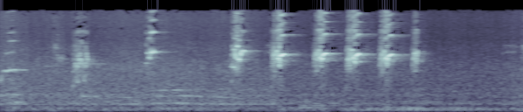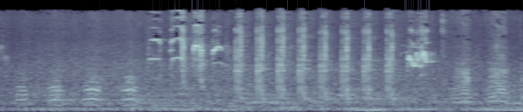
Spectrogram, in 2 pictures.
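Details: Javan myna song used to trigger lazy mynas to sing: a handful of loud, sharp whistled notes, a short pause, then a faint, quick run of chattering notes.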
